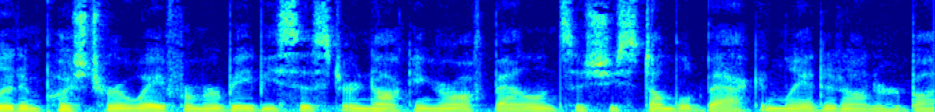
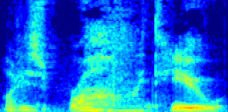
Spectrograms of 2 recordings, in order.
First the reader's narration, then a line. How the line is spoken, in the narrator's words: I begged, feeling as wild-eyed and animalistic as my daughter looked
